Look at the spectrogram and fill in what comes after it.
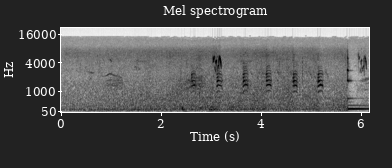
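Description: A bird calls a run of about seven short, evenly spaced notes, about two a second, over a steady outdoor hiss. Near the end a short low steady hum cuts in.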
